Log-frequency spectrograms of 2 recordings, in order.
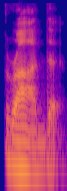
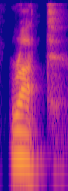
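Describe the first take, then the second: First: "rad" with the final D fully voiced. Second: "rat" for German "Rad", ending in a T; final devoicing. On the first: Lecturer contrasting German devoicing, voiced D kept in "rad". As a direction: keep the D sounding at the end of "rad". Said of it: "instead of rad". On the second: Lecturer showing German devoicing, "Rad" ending as "rat". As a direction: say "Rad" with a hard voiceless final T. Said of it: "final obstruents are devoiced". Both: Shown as a demonstration.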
